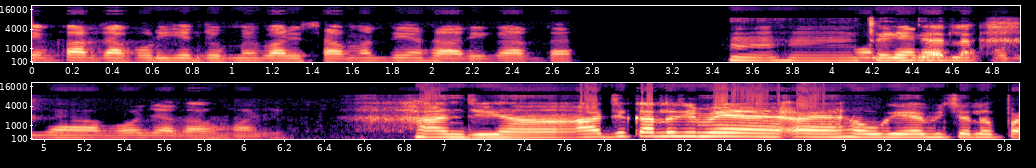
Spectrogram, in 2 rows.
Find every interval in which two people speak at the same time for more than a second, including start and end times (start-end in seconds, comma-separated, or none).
none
